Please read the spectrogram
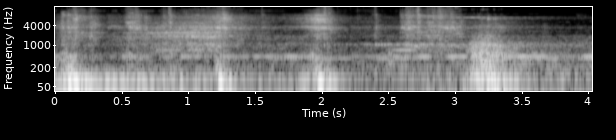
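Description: Music-video intro soundtrack: a steady hum with several sharp knocks and clatter over faint music, leading into a string-backed song.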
